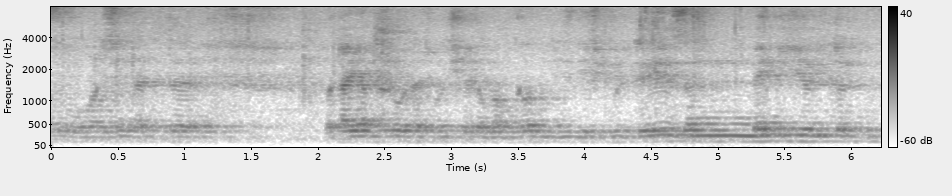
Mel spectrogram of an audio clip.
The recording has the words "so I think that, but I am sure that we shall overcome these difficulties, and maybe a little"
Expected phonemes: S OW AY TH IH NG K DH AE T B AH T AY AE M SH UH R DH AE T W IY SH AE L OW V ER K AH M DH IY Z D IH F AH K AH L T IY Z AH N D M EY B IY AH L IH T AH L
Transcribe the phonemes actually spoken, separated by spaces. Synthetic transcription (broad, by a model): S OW AY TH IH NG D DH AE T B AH T AY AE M SH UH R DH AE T W IY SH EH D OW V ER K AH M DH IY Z D IH F AH K AH L T IY Z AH N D M EY B IY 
